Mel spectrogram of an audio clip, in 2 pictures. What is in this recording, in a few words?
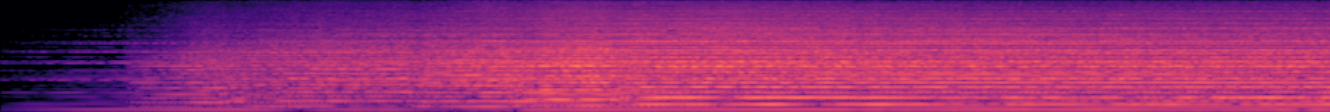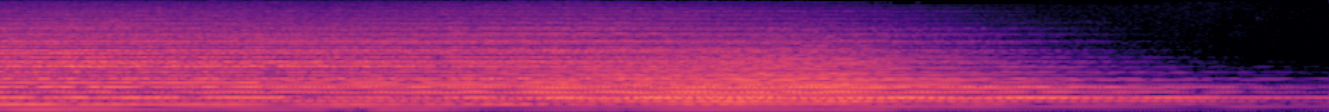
Spooky Ship Mood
